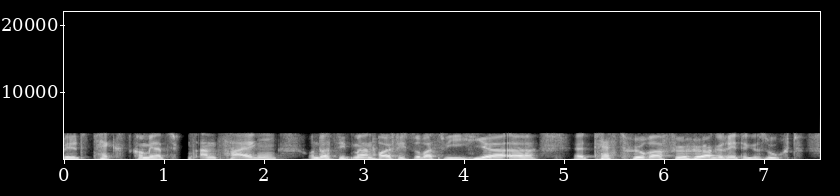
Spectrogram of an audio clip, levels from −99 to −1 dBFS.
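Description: At 1.12 to 1.27 s, a burst of packet loss means the receiver extends the last sound, fades it into brief silence, then resumes with about 140 ms of speech skipped. At 3.11 to 3.17 s, a short concealed packet loss leaves a few hundredths of a second undelivered; synthesized fill blends back in, heard as a brief smear within narrowband audio stopping at 4 kHz.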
